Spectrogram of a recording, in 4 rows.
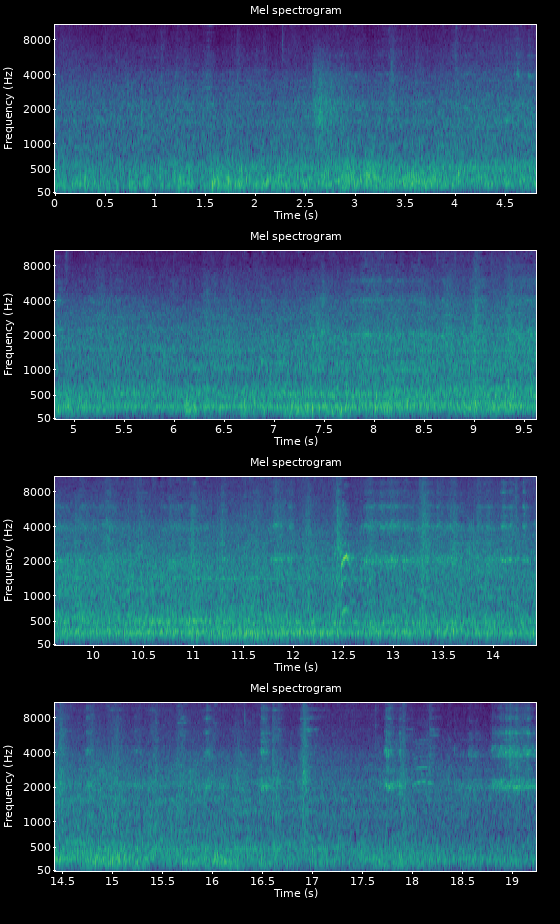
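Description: A passenger coach and an SM42 diesel shunting locomotive roll past, wheels clattering over the rails under the steady drone of the diesel engine. Sharp wheel clicks come near the end.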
